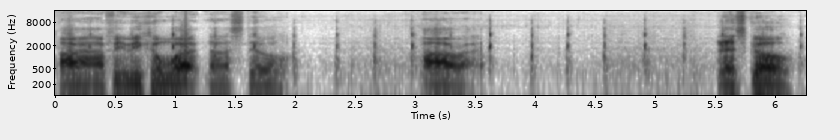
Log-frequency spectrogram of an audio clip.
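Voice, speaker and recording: A male livestream host with a London roadman accent talks casually and slangily in a lowish voice. His delivery is slow and loose, full of repeated tag questions as he chats to his stream outdoors. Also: background noise. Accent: London, street roadman style. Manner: slangy, repetitive, punctuated with "yeah?" and "innit". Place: outdoors on city streets while streaming.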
